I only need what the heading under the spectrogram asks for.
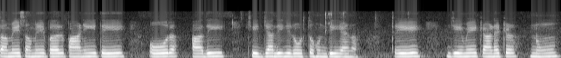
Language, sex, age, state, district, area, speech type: Punjabi, female, 30-45, Punjab, Rupnagar, rural, spontaneous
